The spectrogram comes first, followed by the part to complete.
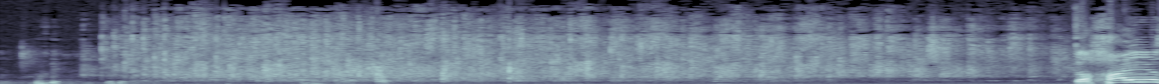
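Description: Audience applauding: steady clapping that starts about a second in and carries on for several seconds, thinning slightly near the end.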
